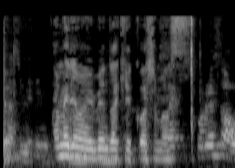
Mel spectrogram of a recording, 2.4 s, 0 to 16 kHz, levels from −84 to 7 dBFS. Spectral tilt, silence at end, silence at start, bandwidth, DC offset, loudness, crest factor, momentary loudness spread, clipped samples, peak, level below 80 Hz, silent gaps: -4.5 dB/octave; 0 s; 0.05 s; 12 kHz; under 0.1%; -27 LUFS; 22 dB; 13 LU; under 0.1%; -4 dBFS; -64 dBFS; none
